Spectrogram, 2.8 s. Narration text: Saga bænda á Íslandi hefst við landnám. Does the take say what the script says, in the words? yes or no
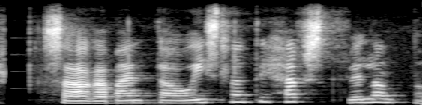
yes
